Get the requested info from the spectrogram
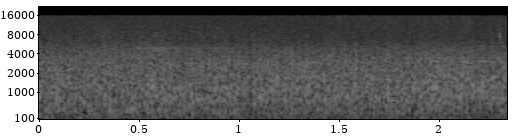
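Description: Steady background hiss with no pitch or rhythm, at an even level throughout.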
